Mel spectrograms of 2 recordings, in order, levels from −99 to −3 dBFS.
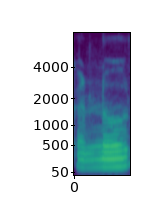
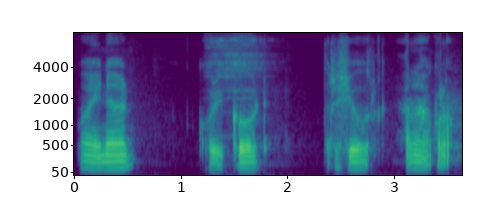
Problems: low volume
